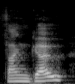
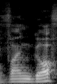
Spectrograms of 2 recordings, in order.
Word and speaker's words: Van Gogh: And originally, I thought I might do painting in the style of Van Gogh or Van Gogh, depending how you want to pronounce it.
